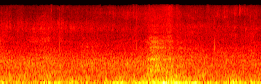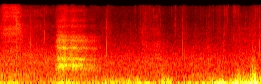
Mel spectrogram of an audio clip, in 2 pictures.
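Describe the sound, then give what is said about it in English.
Strong wind blows head-on against a microphone windscreen outdoors, a deep rumbling buffeting that swells in gusts and surges again at the end. “Okay, now there's a lot of wind. I just wonder if this windscreen can handle this, then it's pretty good. Right from the front.”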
